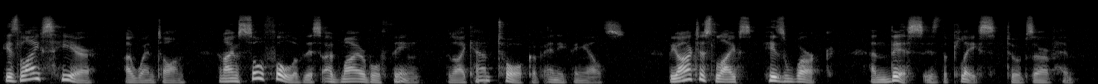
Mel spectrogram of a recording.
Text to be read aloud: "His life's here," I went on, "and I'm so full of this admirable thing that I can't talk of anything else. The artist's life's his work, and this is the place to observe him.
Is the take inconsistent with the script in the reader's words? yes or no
no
